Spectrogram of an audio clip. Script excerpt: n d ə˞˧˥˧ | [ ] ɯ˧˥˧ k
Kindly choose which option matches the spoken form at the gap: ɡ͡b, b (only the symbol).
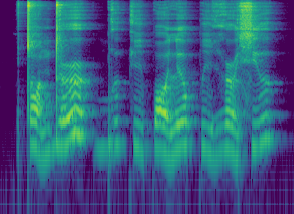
b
